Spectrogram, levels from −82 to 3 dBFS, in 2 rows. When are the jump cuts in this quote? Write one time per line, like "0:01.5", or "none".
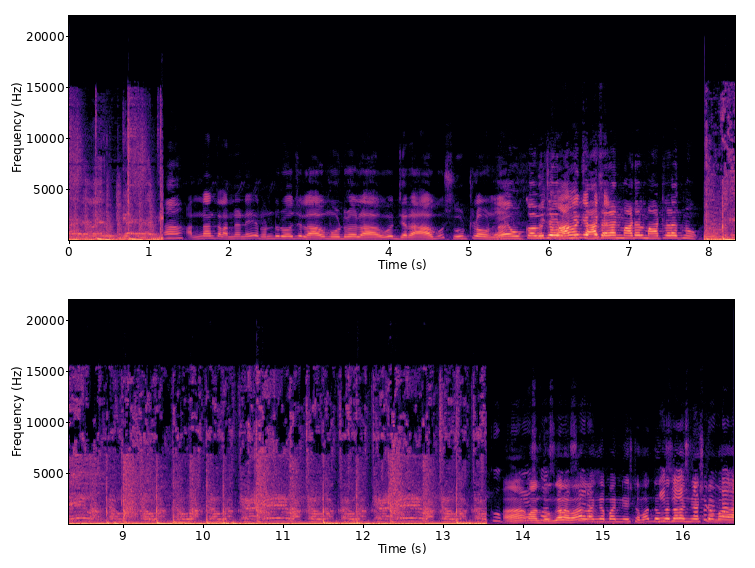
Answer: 0:01.2
0:13.5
